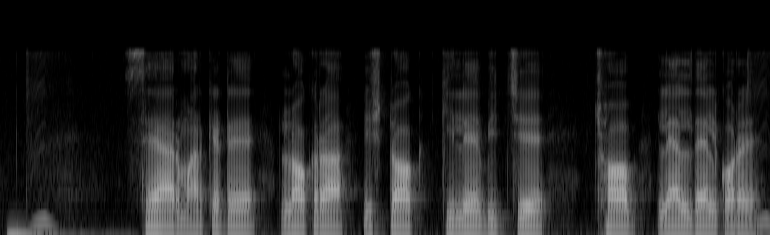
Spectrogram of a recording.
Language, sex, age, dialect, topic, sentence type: Bengali, male, 18-24, Jharkhandi, banking, statement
